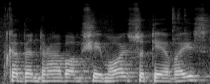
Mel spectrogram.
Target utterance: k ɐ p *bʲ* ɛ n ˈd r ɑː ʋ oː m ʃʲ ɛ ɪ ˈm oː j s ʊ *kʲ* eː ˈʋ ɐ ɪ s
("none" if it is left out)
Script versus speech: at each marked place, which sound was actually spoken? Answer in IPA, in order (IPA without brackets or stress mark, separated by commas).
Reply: bʲ, tʲ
